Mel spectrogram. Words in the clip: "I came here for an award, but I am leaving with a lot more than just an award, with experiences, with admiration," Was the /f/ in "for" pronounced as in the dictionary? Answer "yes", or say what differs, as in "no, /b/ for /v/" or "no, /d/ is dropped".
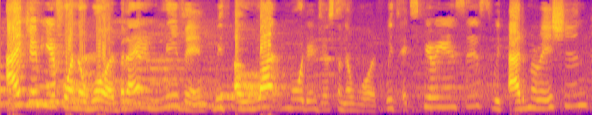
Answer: yes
